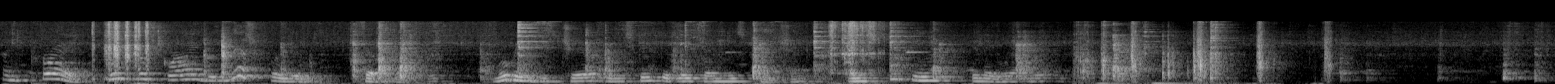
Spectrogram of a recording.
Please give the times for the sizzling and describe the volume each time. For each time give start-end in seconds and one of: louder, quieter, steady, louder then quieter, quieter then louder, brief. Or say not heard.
0.1-15.5 louder then quieter.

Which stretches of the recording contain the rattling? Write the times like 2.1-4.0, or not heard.
0.9-1.5, 8.2-8.8, 11.3-13.3.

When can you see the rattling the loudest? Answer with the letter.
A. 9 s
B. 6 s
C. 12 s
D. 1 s
D.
